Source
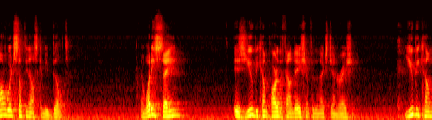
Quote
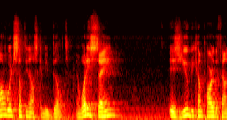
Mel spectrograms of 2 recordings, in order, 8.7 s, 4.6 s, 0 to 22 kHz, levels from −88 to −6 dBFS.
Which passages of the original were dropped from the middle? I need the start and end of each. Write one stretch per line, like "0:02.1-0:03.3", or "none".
0:01.5-0:02.7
